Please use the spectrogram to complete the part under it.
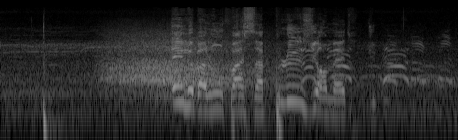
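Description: A stadium crowd cheers loudly, then dies down.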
